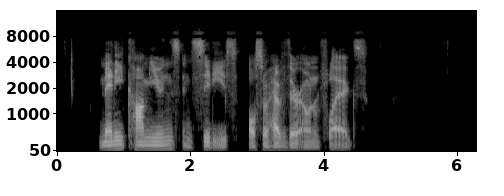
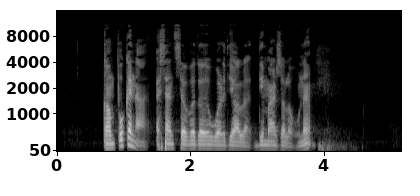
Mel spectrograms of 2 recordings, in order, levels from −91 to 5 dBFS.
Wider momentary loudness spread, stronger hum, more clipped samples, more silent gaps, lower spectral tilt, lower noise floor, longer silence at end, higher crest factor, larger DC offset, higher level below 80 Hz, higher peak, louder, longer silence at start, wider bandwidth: about the same, 10 LU vs 9 LU; neither; neither; first, 2.78-2.87 s vs none; second, -3 dB/octave vs -6 dB/octave; first, under -90 dBFS vs -82 dBFS; first, 1.65 s vs 1.1 s; about the same, 24 dB vs 24 dB; neither; second, -70 dBFS vs -60 dBFS; second, -12 dBFS vs -6 dBFS; second, -32 LUFS vs -28 LUFS; about the same, 0.65 s vs 0.7 s; second, 9.4 kHz vs 11 kHz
